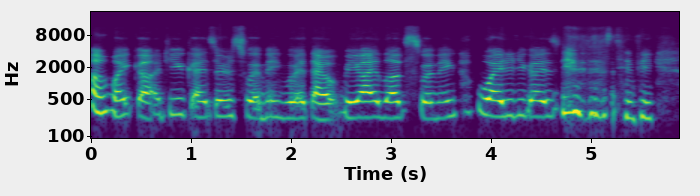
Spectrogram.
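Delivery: mock crying, high bawling little girl's wail. A mother retelling her five-year-old daughter's reaction, imitating a daughter bawling. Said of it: "my daughter started bawling her eyes out".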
